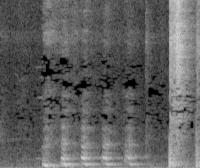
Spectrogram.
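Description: A woman laughing in a quick run of short ha-ha bursts, then a loud sharp knock near the end as a glass salad bowl is set down on the table.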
